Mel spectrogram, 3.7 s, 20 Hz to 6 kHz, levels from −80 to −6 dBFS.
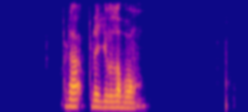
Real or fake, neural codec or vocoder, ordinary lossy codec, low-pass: fake; vocoder, 22.05 kHz, 80 mel bands, HiFi-GAN; Opus, 16 kbps; 5.4 kHz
